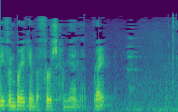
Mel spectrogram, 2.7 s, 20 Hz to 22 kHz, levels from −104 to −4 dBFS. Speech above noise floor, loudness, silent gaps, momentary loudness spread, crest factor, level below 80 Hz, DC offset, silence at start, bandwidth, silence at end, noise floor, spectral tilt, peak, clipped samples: 21 dB; -22 LUFS; none; 22 LU; 24 dB; -58 dBFS; under 0.1%; 0 s; 13 kHz; 0 s; -43 dBFS; -3.5 dB/octave; 0 dBFS; under 0.1%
